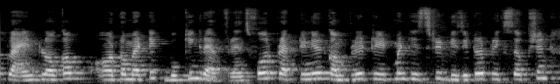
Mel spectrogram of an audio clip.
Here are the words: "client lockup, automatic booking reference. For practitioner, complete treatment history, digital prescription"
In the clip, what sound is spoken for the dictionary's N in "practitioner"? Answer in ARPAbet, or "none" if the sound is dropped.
none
